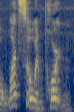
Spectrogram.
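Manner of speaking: high, loud and slow, pressing the question; demanding. Retold or imitated. Dreamer demands answers from his partners, loud and high. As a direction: ask the partners sharply what's going on.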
